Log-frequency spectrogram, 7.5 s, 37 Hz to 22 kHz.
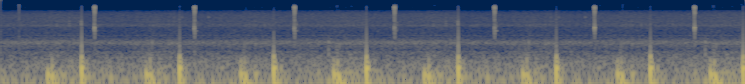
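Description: Steady low lub-dub beats at about 65 a minute with a faint hum behind, heart sounds through a stethoscope.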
